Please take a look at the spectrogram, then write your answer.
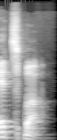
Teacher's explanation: The consonant ayn became silent, or pronounced as a glottal stop.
